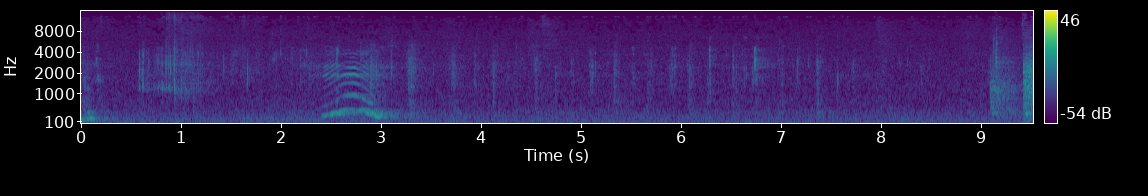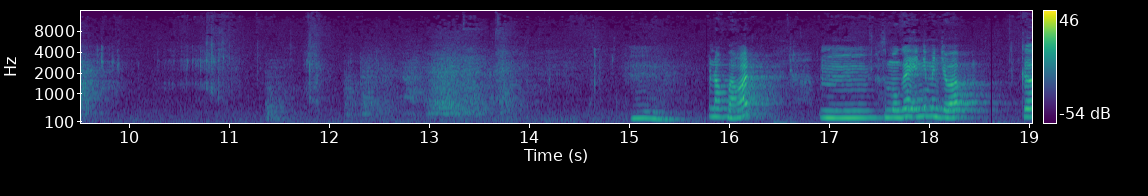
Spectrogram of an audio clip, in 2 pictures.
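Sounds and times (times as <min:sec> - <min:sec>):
person chewing crunchy food: 0:00.6 - 0:02.4, 0:03.1 - 0:08.6, 0:09.6 - 0:12.1.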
